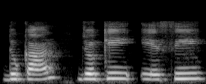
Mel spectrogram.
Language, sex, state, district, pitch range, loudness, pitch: Hindi, female, Uttar Pradesh, Budaun, 240-265 Hz, -16 LUFS, 250 Hz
